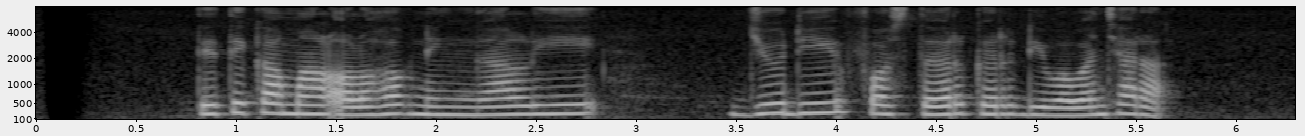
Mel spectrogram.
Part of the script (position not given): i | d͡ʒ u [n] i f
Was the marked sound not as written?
yes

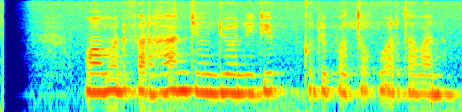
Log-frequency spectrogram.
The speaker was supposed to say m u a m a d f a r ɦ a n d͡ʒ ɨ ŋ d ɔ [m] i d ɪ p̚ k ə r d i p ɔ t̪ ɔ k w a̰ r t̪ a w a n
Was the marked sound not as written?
yes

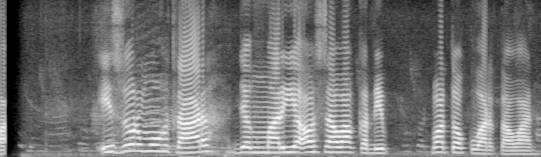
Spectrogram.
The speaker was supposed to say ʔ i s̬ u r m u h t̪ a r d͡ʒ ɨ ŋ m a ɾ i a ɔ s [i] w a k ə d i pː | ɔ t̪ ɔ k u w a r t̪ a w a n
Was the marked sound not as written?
yes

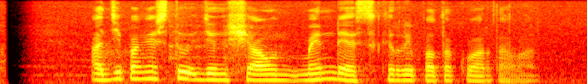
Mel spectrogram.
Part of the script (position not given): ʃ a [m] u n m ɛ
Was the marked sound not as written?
yes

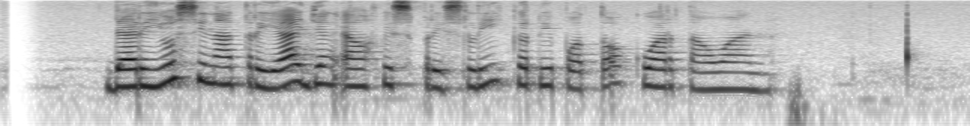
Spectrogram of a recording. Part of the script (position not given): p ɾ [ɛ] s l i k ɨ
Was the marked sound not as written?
yes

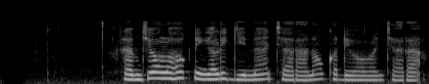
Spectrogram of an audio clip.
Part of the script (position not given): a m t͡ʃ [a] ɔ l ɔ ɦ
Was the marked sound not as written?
yes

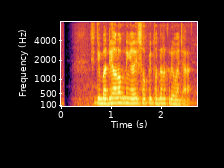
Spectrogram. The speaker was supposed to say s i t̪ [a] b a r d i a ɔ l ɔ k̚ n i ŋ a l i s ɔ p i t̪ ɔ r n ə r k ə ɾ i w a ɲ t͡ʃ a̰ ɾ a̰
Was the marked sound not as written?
yes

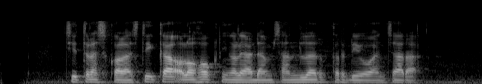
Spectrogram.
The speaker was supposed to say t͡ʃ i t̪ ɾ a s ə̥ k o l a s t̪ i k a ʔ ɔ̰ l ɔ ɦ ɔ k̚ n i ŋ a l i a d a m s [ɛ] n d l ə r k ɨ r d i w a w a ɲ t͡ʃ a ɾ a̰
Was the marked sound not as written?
yes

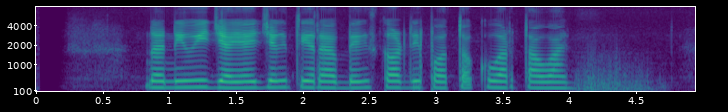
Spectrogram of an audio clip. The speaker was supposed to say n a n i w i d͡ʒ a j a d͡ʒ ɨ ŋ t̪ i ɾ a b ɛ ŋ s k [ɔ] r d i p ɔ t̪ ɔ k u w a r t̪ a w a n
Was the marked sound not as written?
no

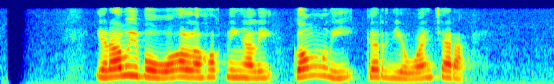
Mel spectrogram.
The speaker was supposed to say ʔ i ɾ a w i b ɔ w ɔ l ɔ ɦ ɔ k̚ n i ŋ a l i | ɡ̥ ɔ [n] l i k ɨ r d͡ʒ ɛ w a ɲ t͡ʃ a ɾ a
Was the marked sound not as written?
yes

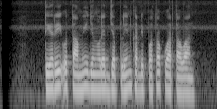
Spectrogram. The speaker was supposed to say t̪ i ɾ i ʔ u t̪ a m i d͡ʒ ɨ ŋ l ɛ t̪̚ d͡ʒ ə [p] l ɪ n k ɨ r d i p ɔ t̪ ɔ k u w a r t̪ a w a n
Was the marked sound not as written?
no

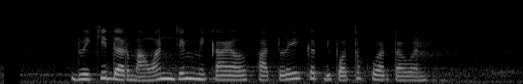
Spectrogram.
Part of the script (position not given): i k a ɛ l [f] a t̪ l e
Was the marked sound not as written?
no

